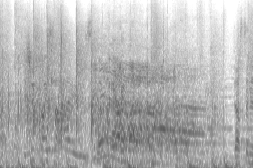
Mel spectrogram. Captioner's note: all clapping; upbeat music; all chuckling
